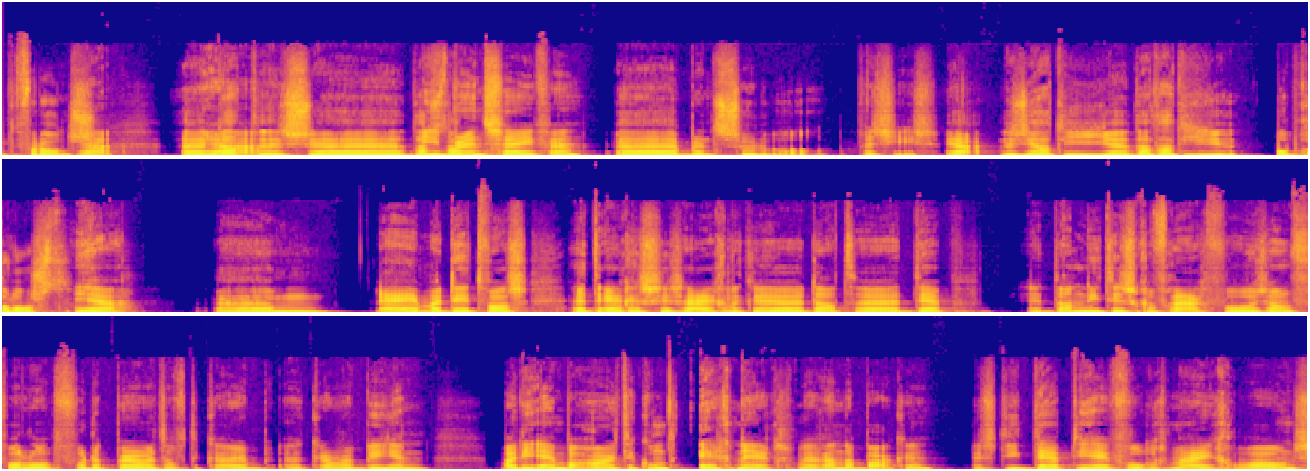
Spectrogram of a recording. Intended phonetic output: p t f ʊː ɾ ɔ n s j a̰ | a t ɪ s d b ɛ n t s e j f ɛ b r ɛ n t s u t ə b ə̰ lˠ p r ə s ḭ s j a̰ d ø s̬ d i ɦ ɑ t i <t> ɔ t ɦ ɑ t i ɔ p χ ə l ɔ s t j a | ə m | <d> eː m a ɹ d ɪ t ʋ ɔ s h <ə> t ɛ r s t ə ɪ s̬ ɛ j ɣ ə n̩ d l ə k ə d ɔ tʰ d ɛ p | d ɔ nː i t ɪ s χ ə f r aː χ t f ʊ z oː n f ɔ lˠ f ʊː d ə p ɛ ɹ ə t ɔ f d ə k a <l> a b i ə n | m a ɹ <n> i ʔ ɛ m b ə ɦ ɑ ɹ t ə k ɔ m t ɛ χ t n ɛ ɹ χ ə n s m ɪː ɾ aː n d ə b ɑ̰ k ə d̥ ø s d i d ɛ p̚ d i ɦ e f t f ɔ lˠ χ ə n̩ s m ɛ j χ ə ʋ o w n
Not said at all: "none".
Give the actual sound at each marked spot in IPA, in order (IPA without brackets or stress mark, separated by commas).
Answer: d, n, ə, ɹ, d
